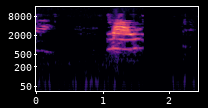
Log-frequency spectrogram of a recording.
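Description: A single short meow about a second in, lasting about half a second.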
